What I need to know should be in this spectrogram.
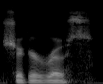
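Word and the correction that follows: Sigur Rós: Sigur Rose.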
